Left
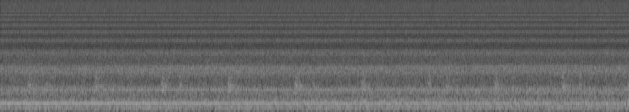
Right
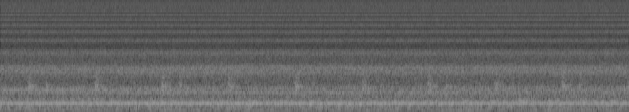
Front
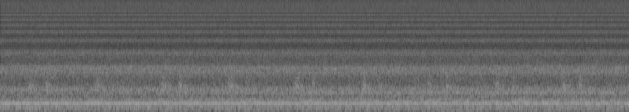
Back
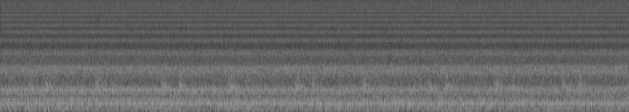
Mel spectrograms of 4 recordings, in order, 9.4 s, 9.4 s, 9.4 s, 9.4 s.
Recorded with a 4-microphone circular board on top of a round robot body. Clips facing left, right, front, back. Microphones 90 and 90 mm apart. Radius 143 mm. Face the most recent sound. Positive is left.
No sound to turn to.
